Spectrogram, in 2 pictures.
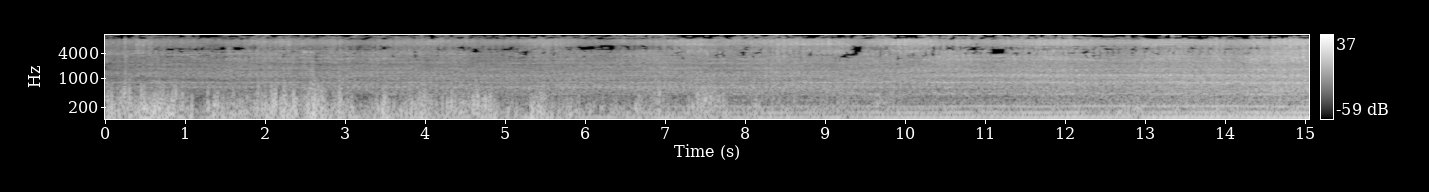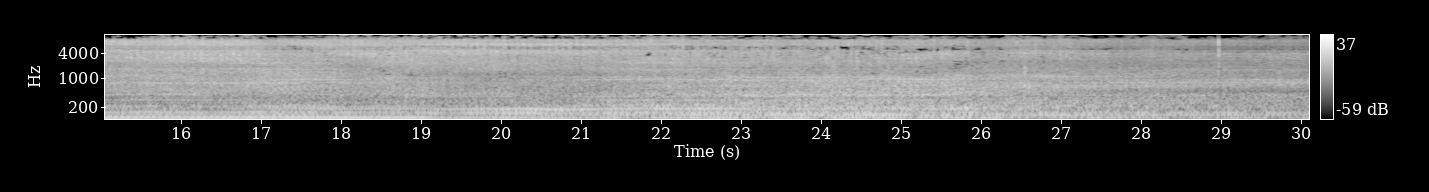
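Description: Farm tractor's diesel engine running steadily as it pulls a double-blade rotavator through tilled soil. The sound is uneven and rumbling for the first several seconds, then grows fuller and louder about halfway through as the tractor comes close.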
